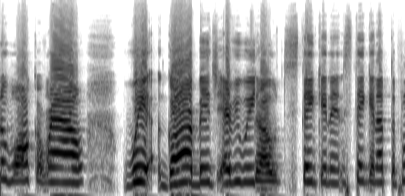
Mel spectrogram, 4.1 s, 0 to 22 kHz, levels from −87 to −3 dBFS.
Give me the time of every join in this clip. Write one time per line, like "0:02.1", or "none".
0:02.5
